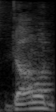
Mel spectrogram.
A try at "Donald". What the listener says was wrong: So for this one, I would say that just to pronounce Donald. So it pretty much you just stop in the D, so like t, Donald, Donald, right? See, Donald, and then duck, duck.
